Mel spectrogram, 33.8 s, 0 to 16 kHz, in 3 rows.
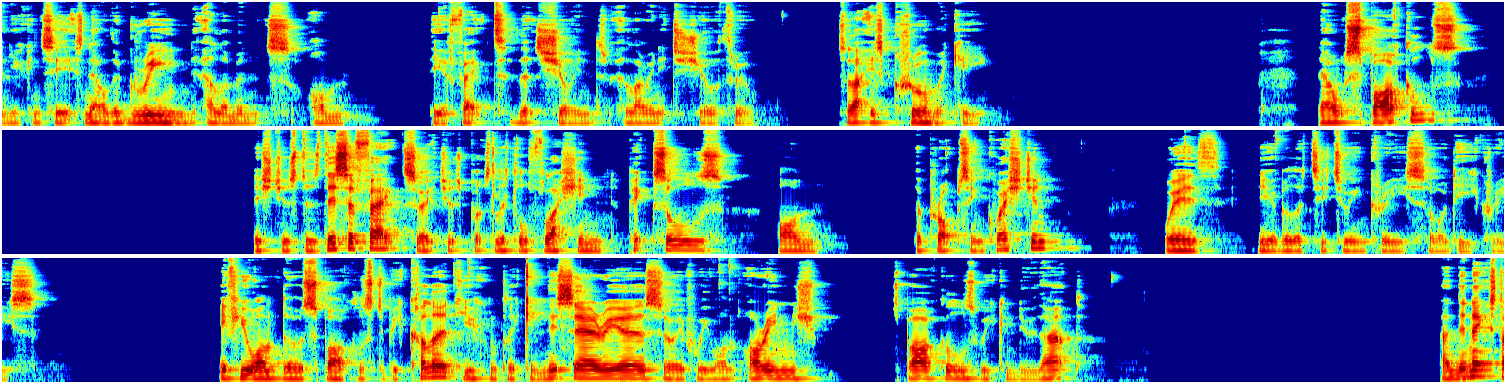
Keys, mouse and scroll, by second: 8.1 click, 12.0-13.5 drag, 20.1-20.8 drag, 21.6-23.6 drag, 25.9 click, 27.9 click, 29.1 click, 32.8-33.2 drag.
